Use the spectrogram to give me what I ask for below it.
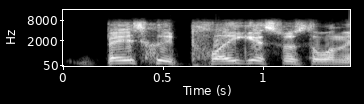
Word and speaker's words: Plagueis: Yeah, Plagueis.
